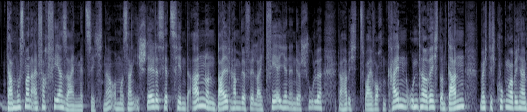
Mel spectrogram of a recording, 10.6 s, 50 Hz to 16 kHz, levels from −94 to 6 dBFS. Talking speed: 235 wpm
